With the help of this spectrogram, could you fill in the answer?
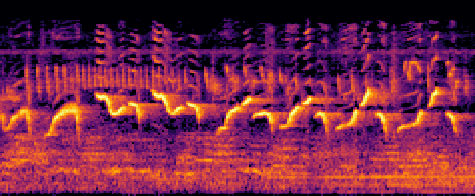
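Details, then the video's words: Caged tame Chinese hwamei in good song, repeating clear rising-and-falling slurred whistles about twice a second, each phrase bright and ringing, over a quiet low hum. "Chim họa mi thuần hót tốt"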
